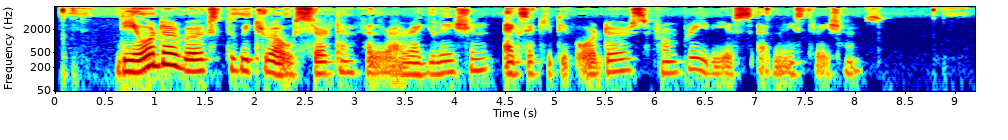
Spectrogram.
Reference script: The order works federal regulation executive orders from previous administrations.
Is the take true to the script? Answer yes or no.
no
